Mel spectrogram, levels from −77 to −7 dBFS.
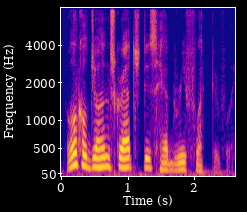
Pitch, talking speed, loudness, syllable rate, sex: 135 Hz, 135 wpm, -16 LUFS, 4.9 syllables/s, male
